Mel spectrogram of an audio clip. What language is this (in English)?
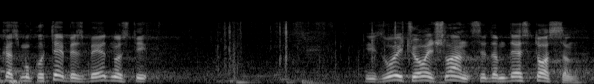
Serbian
